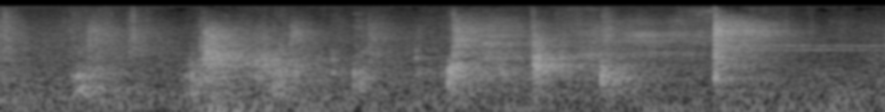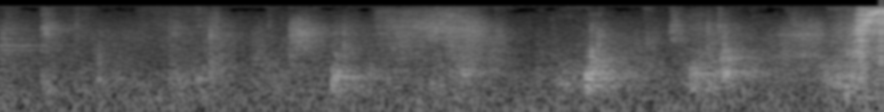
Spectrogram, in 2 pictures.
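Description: A young woman speaks tensely.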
